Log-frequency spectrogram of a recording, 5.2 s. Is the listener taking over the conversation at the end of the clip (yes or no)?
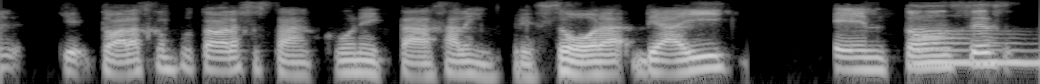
no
